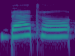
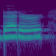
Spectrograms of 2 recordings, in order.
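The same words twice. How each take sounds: First: British "Better" with a crisp T and no R; British-accent demo of Better. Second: American "better" with flapped T and sounded R; American-accent demo of better. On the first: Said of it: "in British accent". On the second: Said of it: "in American accent". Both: Shown as a demonstration.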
